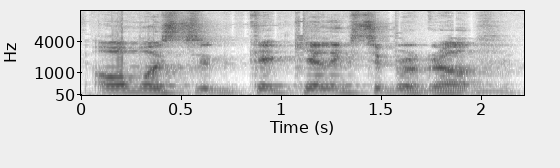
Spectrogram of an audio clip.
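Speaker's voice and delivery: ordinary talk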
